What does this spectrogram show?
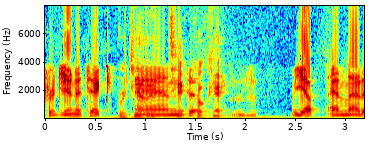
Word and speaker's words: Regenetiq: I hope you are I like the name regenetic am I saying it right that is correct regenetic retic okay yep and that is that is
